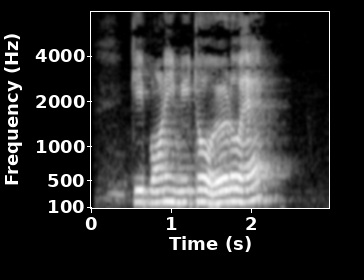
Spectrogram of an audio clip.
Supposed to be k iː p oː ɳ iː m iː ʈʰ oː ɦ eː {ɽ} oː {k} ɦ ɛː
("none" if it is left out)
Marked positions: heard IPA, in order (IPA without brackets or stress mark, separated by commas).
ɽ, none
